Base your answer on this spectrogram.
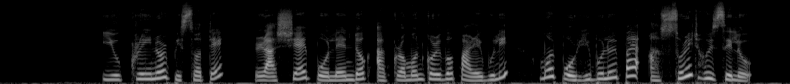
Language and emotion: Assamese, surprised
